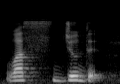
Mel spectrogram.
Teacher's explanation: Okay, அங்கே ஹம்சு பண்ணணும், வஸ் ஜுத். தால் வந்து என்ன பண்ணணும், கல்கலத்து சுகரா கொடுக்கணும்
